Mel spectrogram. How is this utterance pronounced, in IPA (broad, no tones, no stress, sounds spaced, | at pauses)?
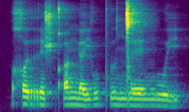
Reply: χ ɯ r e ʃ qʼ ɯ ŋ ɛ j u pʼ ɯ ŋ͡ǀ e ŋ u j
